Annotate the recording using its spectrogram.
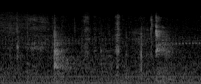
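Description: Plastic fan control housing being handled and lifted away, giving faint scattered clicks and light rattles, like loose debris shifting inside it.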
